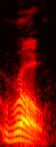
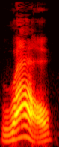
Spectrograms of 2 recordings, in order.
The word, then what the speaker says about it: row: different meaning but notice the word row which means line and the word rau which means argument are spelt the same have different pronunciation and different meanings this is called homograph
